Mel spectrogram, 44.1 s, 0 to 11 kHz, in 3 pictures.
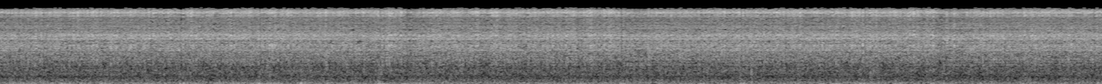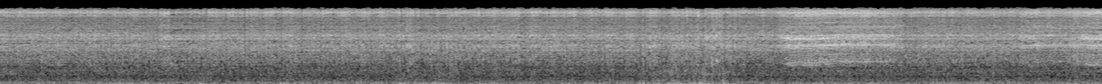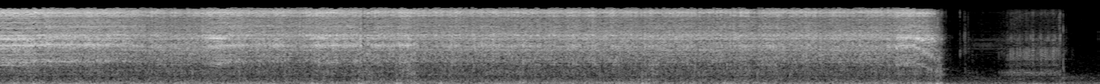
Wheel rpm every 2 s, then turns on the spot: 230, 230, 230, 230, 230, 230, 230, 230, 230, 230, 230, 230, 230, 230, 230, 230, 230, 240, 230, 230, 200, 20.
42-44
